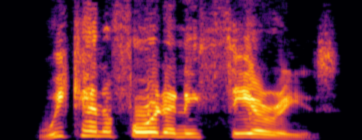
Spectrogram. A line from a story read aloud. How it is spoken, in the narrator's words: cried Wesley Mooch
